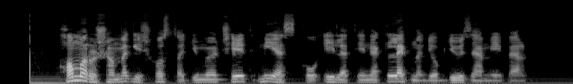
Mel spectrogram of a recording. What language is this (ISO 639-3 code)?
hun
